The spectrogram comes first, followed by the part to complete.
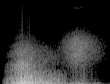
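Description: Whoosh sound effect for an animated end-card title flying in. A heavy, low whoosh swells about half a second in, then a second, higher and airier swish comes near the end and fades out.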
